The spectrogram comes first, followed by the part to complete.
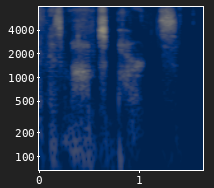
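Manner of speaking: hushed whisper, barely audible. Answering another speaker's question with a joke: whispering. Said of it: "it made it weirder that you whispered it".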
